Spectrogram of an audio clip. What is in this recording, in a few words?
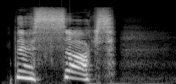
reaction negative, teen girl; voice; source engine; left 4 dead 2; survivor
